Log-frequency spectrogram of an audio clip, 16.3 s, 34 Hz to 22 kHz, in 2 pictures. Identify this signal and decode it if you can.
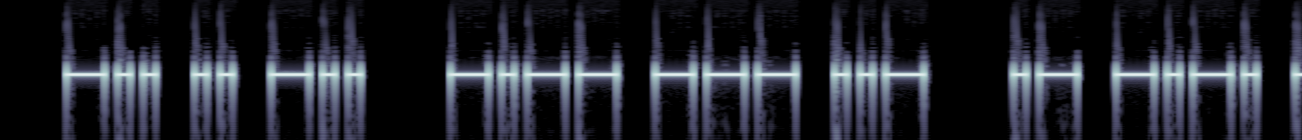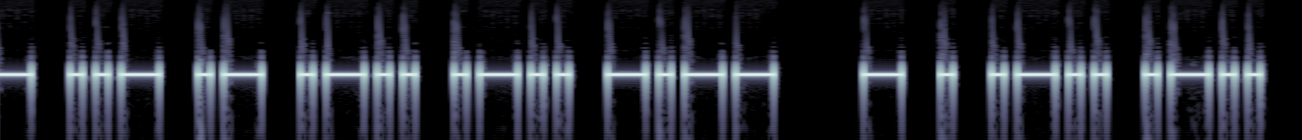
Morse code, heard as a keyed tone, about 16 wpm, 700 Hz. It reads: DID YOU ACTUALLY TELL
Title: Sentences from Top 1000 Words - Review Part 4 - 15wpm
